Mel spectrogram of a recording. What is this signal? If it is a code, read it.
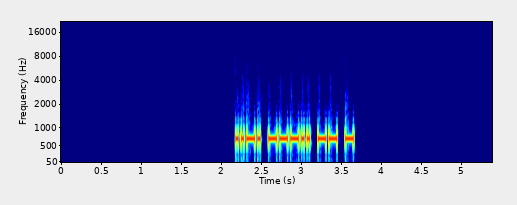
Morse code, heard as a keyed tone, about 36 wpm, 700 Hz. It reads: F8MT
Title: DXCC-100 Call Signs - 4 Characters - 35wpm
